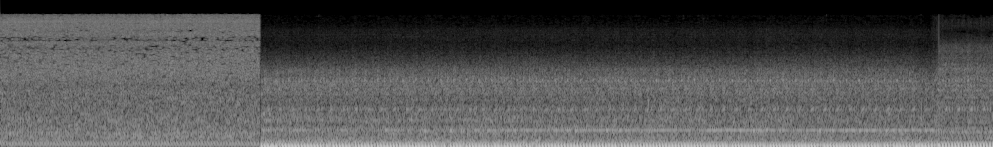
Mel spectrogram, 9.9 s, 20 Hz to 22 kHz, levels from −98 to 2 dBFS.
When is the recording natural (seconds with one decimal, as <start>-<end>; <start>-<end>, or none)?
0.4-1.0; 1.5-2.7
